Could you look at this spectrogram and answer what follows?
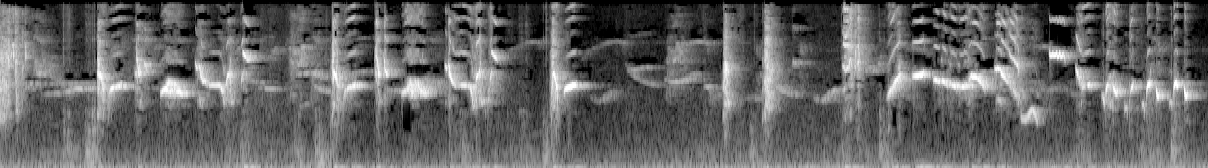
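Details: Oriental magpie-robin singing continuously as a challenge to a fighting rival: busy, varied phrases of sweet whistles, sharp clicks and buzzy notes run closely together, with only one brief pause.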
